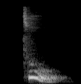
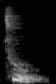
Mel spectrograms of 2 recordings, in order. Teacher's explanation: a because you are anticipating the O there so it's two even visually you can see the rounding of of the lips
